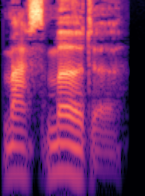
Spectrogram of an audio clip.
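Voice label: "mass murder", British English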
